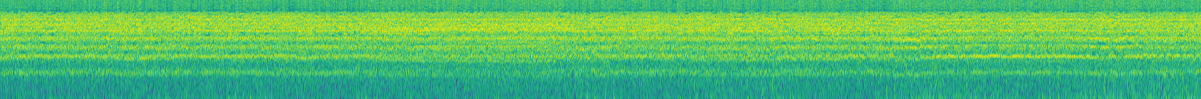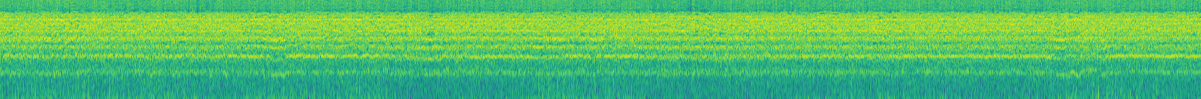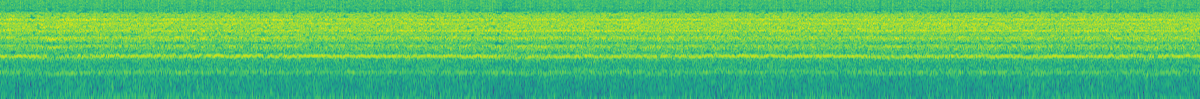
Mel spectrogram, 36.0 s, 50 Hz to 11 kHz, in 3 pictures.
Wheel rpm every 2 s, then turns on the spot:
230, 220, 220, 220, 230, 220, 230, 230, 230, 230, 230, 230, 230, 230, 230, 230, 230, 230.
none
